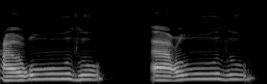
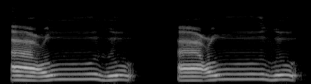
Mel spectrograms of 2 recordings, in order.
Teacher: आइन का मखरज हलक से अदा होता है।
